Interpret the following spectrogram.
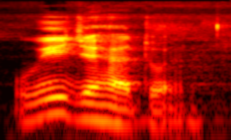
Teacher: pantulkan pada lafal huruf jim yang berharokat sukun, karena ia bacaan qalqalah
